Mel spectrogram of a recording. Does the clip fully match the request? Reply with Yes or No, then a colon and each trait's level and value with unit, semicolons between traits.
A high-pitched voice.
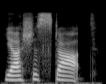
Yes: high, 205 Hz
